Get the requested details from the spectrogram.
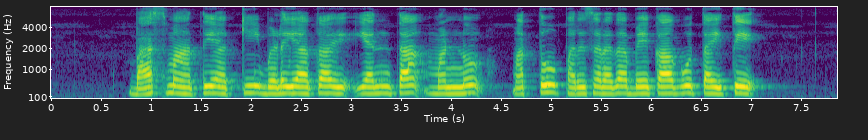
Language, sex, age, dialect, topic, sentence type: Kannada, female, 36-40, Central, agriculture, question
